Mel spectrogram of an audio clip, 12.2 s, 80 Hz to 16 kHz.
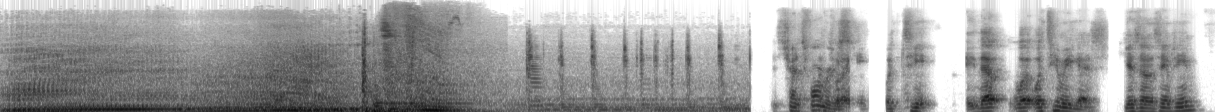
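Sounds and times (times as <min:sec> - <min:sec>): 
car engine revving as the car pulls away: 0:00.0 - 0:07.2
speech: 0:07.9 - 0:12.1.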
